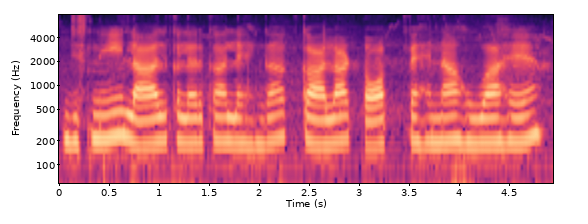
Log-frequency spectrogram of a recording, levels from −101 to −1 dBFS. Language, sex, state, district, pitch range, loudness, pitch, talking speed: Hindi, female, Uttar Pradesh, Lucknow, 195-205 Hz, -16 LUFS, 200 Hz, 120 wpm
